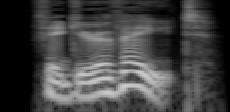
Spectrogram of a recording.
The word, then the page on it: figure of eight: American English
